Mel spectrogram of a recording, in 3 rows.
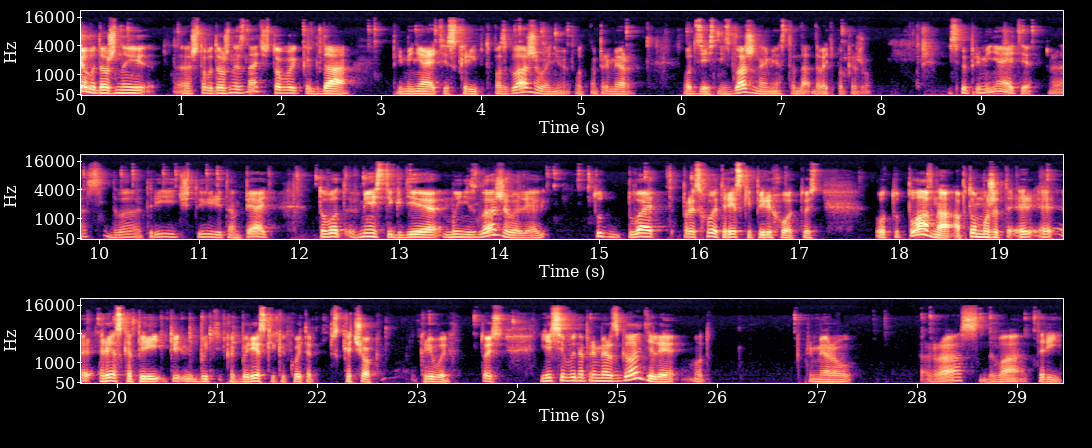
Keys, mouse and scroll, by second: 0.4 click, 1.0 alt+middle click, 1.7 click, 2.3 f, 2.9 click, 3.3 click, 3.6 f, 4.3 click, 4.6 alt+middle click, 4.9-5.5 alt+right drag, 6.1 alt+middle click, 7.0-7.6 drag, 9.4 click, 9.8 click, 10.2 click, 10.6 click, 11.1 click, 12.0 alt+middle click, 12.5 alt+middle click, 13.1-13.8 drag, 13.9 f, 14.5 click, 14.8 alt+right click, 15.7 alt+middle click, 19.5-19.8 alt+right drag, 20.0 alt+middle click, 20.3 ctrl+z, 20.5 ctrl+z, 20.7 ctrl+z, 20.9 ctrl+z, 21.2 ctrl+z, 21.6 ctrl+z, 21.9 ctrl+z, 22.3 ctrl+z, 23.1 alt+right click, 23.8 alt+middle click, 24.7-26.8 drag, 28.0 click, 28.6 click, 29.1 click.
